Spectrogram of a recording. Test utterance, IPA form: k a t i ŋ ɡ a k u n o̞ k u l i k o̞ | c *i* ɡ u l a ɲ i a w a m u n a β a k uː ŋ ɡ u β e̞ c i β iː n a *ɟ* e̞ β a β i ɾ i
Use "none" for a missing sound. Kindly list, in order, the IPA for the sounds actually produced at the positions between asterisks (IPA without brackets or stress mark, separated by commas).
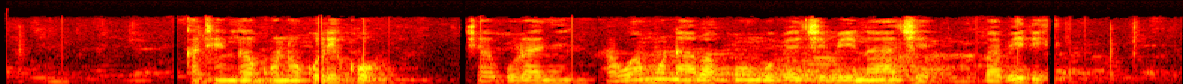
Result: a, c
